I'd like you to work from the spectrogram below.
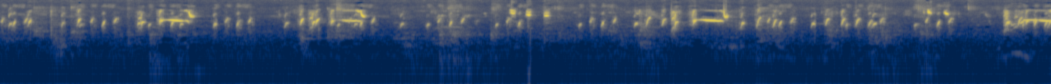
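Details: European goldfinches in a group chatter and squabble to stimulate song: clusters of quick liquid twitters separated by short pauses, with rising and falling whistled notes mixed in.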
